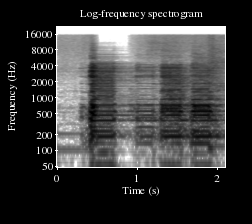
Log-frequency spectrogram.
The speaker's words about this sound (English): And then, of course, you got your master volume, which allows you to take the amp down to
